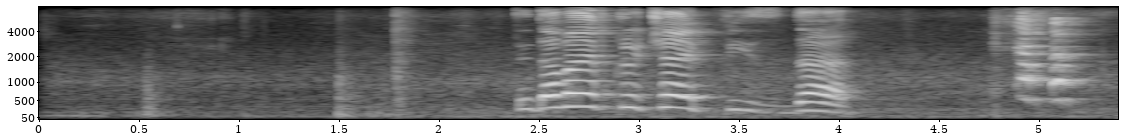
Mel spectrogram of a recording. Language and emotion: Russian, angry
